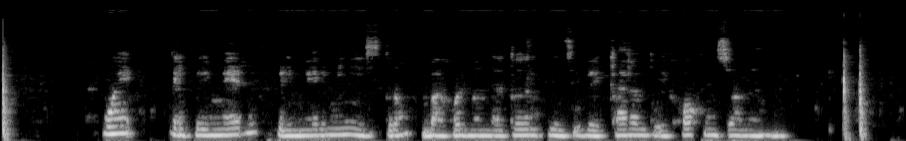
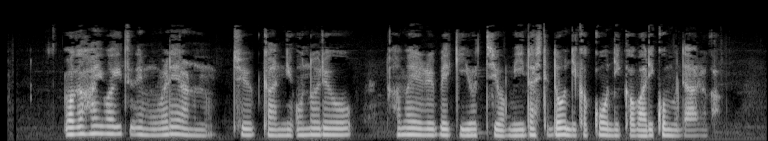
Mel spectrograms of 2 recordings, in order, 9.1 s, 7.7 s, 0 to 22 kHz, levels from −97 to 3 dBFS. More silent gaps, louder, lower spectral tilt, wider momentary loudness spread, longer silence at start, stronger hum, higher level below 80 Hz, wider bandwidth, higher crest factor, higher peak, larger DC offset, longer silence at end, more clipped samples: first, 0.53-0.85 s, 8.24-8.28 s vs none; about the same, -22 LUFS vs -24 LUFS; first, -8.5 dB/octave vs -5.5 dB/octave; second, 7 LU vs 10 LU; second, 0 s vs 0.65 s; neither; first, -52 dBFS vs -66 dBFS; second, 7 kHz vs 10.5 kHz; about the same, 20 dB vs 22 dB; about the same, -2 dBFS vs -2 dBFS; neither; about the same, 0.4 s vs 0.5 s; neither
